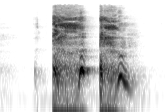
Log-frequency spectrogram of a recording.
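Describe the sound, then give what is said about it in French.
Two harsh coughs in quick succession, loud and alone, the first longer with a rough throaty edge and the second shorter, followed by silence. “Je vais tousser, j'arrive.”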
